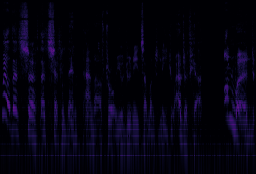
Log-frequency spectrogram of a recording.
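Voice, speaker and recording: Husky, wildly animated eccentric man. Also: mid-range voice, a little fast, exaggerated voice. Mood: brisk. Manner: quaint, animated, dithering. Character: eccentric, chipper, fussy old-fashioned male rescuer. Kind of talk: video game voice acting.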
